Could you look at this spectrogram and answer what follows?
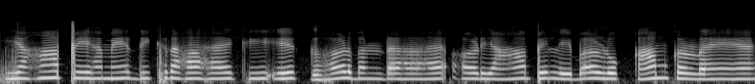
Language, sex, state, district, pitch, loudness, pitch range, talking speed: Hindi, female, Bihar, Gaya, 270 Hz, -14 LUFS, 255-275 Hz, 165 wpm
